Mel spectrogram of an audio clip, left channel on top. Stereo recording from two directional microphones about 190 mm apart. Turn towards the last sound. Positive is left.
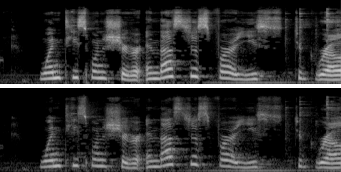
turn(degrees=35)  # may be behind; listen again after turning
